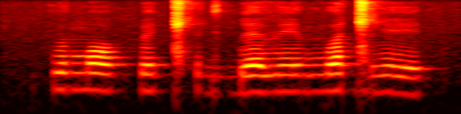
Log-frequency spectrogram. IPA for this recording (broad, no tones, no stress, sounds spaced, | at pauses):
kʷ a ŋ͡m ɔː k͡p ɘ ǁʰ ɘ ɡ ɛ ɡ͡b ɛ v eː ŋʷ a ɡ͡ǁ eː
